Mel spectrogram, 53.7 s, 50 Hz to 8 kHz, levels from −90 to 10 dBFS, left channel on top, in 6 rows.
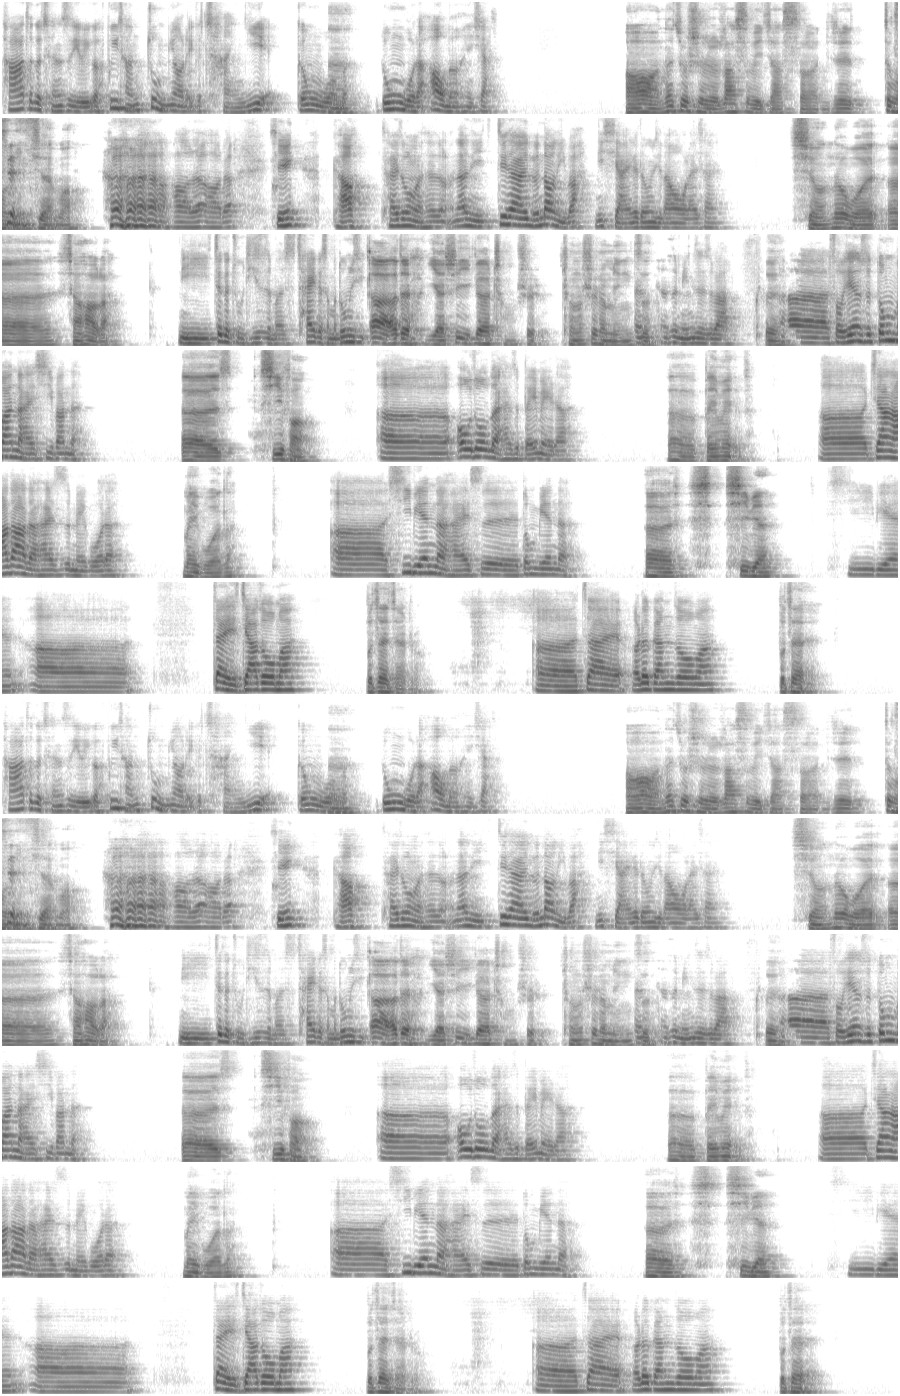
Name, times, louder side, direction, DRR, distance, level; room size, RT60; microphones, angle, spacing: voice 1, 0.0-3.5 3.8-4.9 8.9-9.3 10.0-16.2 19.7-21.6 24.2-25.3 25.7-27.7 30.6-32.6 35.0-37.0 39.1-41.6 44.3-46.1 46.9-47.8 50.1-52.0, left 2 dB, 60° left, 1.0 m, -32 dB
voice 2, 6.2-8.5 8.8-9.7 16.9-19.0 21.6-24.4 25.6-25.8 28.7-29.9 33.5-34.3 37.6-38.2 42.3-43.5 48.4-49.0 49.5-49.6 52.6-52.9, left 2 dB, 80° left, 1.3 m, -32 dB
22.0 x 16.0 x 2.3 m
head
